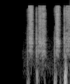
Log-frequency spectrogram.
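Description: Four quick bursts of crinkly, scratchy rubbing after a short silence, a vinyl glove pulling and peeling a dust clump off a vacuum cleaner's intake, fairly loud with no voices.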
